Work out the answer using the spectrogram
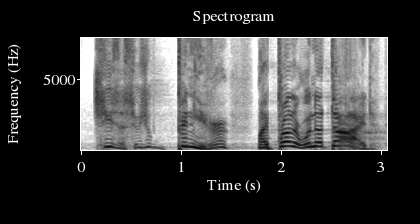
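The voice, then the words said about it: Angry, frustrated emotional delivery. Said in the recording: “said it with emotion, with anger, with frustration.”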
